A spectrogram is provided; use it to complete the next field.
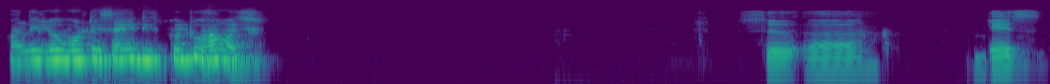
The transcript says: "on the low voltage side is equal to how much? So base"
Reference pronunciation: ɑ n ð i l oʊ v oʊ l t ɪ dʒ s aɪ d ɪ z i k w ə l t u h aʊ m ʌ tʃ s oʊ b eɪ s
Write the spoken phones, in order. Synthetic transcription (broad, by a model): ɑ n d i l oʊ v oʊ t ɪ s aɪ d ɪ i k w ə l t u h aʊ m ʌ tʃ s oʊ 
